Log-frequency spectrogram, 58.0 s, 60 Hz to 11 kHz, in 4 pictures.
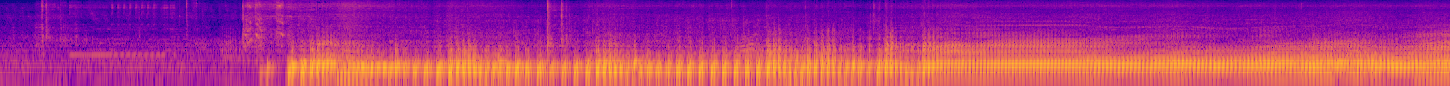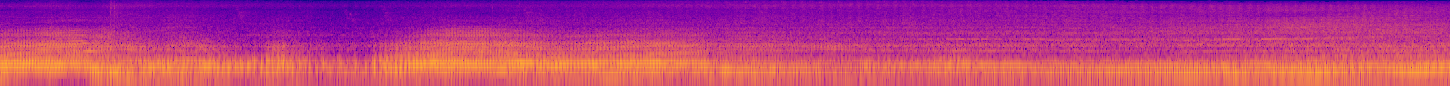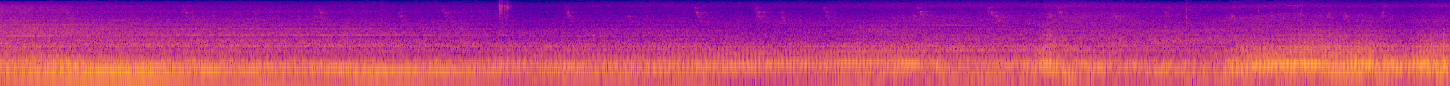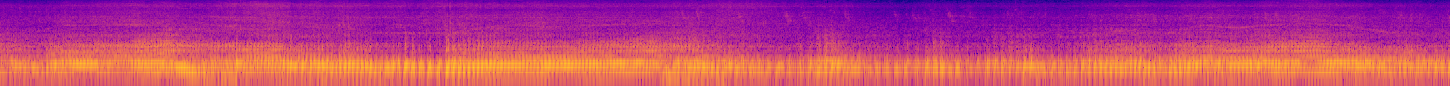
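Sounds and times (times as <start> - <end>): motorcycle engine starting and idling: 0.0 - 37.4, 38.1 - 58.0
motorcycle accelerating through gears: 2.4 - 58.0.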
